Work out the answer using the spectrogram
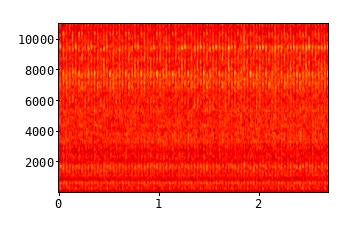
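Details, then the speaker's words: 1983 Mercedes 300D with dual-tank vegetable oil conversion, switched back from vegetable oil to diesel: brisk, even diesel clatter at a steady idle with a light tone on top, beats evenly spaced. "Listen to the sound. We are running on diesel again."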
